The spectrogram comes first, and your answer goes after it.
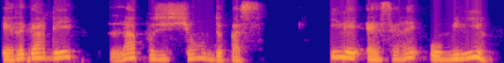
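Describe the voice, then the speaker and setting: Male teacher, unhurried and patient, repeats each key word; slightly raspy voice. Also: on the high side, animated, mellow. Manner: slow and deliberate, repeats key words. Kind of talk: explaining lesson to viewers. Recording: muffled lo-fi recording.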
